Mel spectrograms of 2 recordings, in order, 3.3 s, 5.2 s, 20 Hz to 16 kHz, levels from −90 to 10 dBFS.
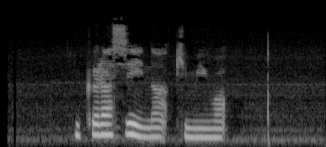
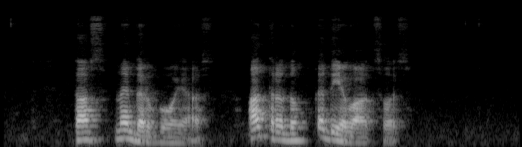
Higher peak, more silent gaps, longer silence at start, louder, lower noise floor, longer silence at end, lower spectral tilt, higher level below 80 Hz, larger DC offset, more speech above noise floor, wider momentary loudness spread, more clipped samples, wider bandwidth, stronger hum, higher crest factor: second, -8 dBFS vs -4 dBFS; neither; about the same, 0.75 s vs 0.75 s; about the same, -25 LUFS vs -26 LUFS; second, -56 dBFS vs -73 dBFS; second, 0.55 s vs 1.25 s; second, -5.5 dB/octave vs -8 dB/octave; second, -68 dBFS vs -62 dBFS; neither; second, 32 dB vs 47 dB; first, 21 LU vs 15 LU; neither; second, 9.6 kHz vs 11 kHz; neither; second, 18 dB vs 24 dB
